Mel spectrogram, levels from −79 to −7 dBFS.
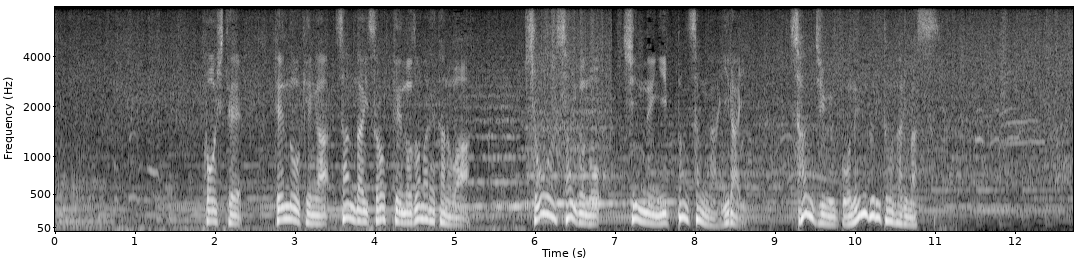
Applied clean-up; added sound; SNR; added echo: none; none; none; none.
